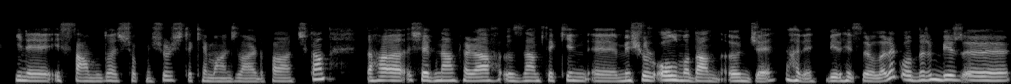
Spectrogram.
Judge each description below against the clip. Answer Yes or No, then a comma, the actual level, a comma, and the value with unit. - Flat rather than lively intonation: No, average, 3.0 semitones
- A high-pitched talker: No, medium, 170 Hz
